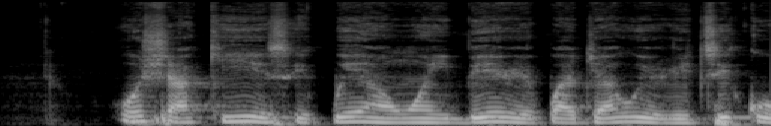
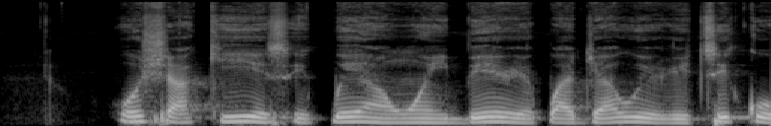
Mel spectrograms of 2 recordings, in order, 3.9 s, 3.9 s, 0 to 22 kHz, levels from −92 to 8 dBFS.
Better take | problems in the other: second | room echo; dies away in 0.3 s

